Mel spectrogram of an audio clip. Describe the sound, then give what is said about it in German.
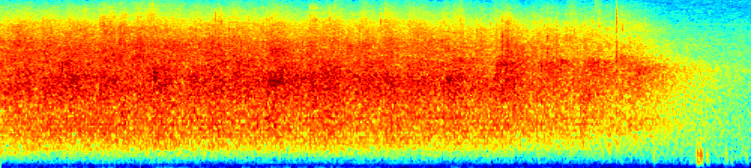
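Sustained applause from a large audience, a dense wash of clapping that holds steady for several seconds before tapering off near the end, with a couple of isolated claps trailing. “Lass uns ihm mal einen Applaus geben.”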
